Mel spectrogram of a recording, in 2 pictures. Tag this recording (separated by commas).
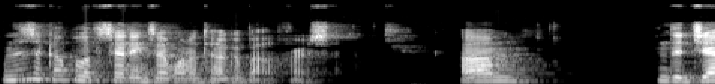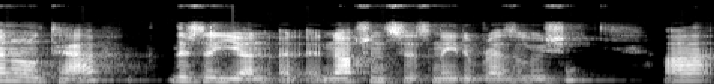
Speech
